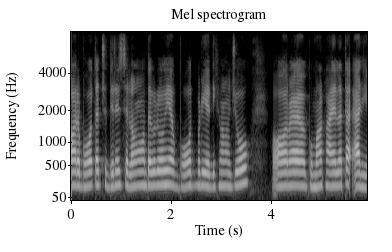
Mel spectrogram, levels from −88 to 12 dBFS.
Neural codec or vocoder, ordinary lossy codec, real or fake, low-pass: codec, 16 kHz, 1 kbps, FunCodec, trained on LibriTTS, 50 frames a second; none; fake; none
